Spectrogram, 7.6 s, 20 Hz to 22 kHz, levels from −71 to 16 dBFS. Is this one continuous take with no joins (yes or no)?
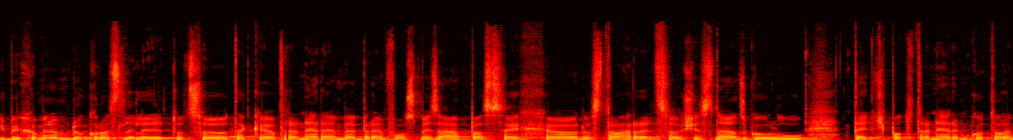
no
